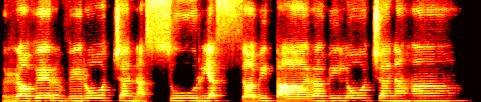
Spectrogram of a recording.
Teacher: before Virochana, the R sound will come.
